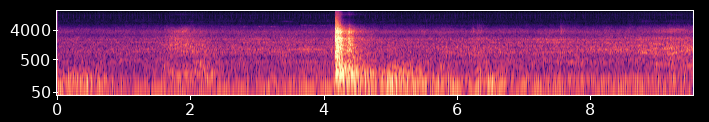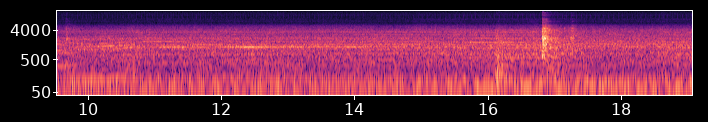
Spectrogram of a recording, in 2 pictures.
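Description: Steady low rumble of a diesel crane truck running at the curb, with one loud sharp bang about four seconds in and a lighter knock near the end.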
